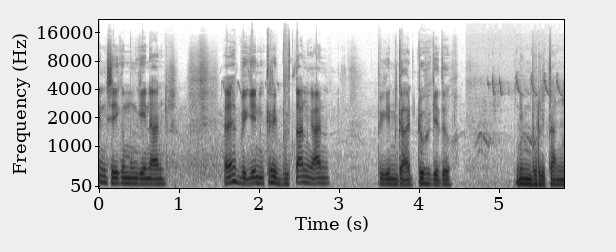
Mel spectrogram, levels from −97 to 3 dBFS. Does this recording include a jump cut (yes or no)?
yes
